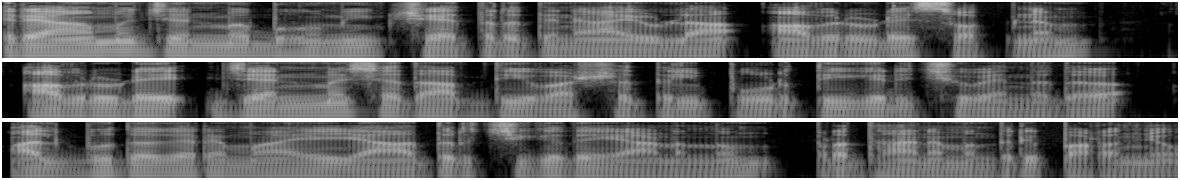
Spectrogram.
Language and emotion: Malayalam, neutral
